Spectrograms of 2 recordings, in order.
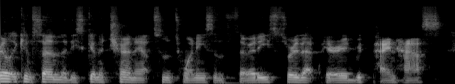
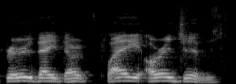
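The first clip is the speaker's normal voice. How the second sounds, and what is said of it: Poor put-on New Zealand accent. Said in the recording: “that was an awful Kiwi accent. Terrible.”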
